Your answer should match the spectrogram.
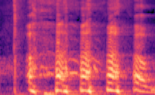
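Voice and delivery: big amused laugh; loud laugh. Real, not acted. Laughing after own joke.

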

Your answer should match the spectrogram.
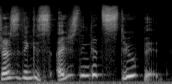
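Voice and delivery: high-pitched exasperated rant; squeaky exasperation. Real, not acted. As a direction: pitch jumps way up in disbelief. Ranting about the new rule.

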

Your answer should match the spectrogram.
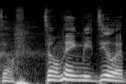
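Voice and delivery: hammed-up threat; mock threat.

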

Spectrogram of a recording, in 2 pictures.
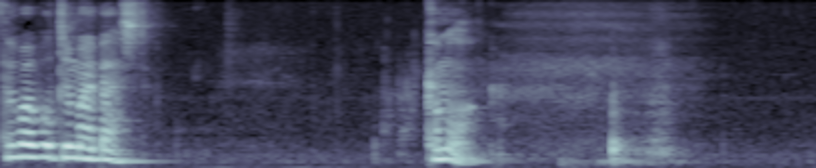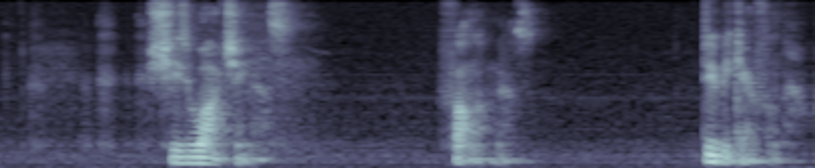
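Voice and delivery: lightly voiced guardian, hushed and grave; cautious magus. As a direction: trail down to near-whispered warnings as you lead them on. Game master voices the magus guiding players.

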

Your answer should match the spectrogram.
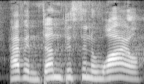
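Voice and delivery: excited. Retold or imitated. Healed client testing his knees, loud fast joyful exclaim. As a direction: rush it out in joyful disbelief.

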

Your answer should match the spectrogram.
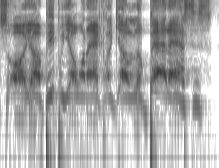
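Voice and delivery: high, loud scornful shouting; ex-prisoner screaming at students acting tough; angry retold yell. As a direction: tear into the room of kids. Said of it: "He's like".

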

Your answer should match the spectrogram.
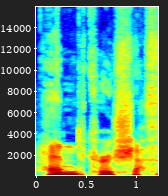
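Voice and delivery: "Handkerchief" drawn out, slowly, long E on chief. Shown as a demonstration. Host slowly tests his own way of saying it. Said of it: "emphasis on the E sound".

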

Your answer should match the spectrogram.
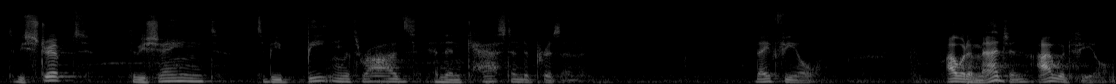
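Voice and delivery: very soft, low, halting delivery; hushed dismay. Acted. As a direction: drop almost to a whisper, as if abandoned. Voicing the prisoners' doubt and abandonment.

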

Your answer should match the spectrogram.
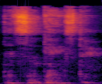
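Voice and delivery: breathless stunned whisper; awed whisper. Retold or imitated. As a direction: whisper it in disbelief. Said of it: "He's like".

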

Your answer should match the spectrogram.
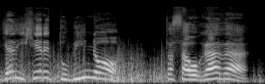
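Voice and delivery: high, slow mocking priest voice; Eli scolding. Priest Eli scolding the praying woman, high and slow. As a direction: drag it out like a scornful old priest. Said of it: "Elí la ve, le dice".

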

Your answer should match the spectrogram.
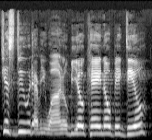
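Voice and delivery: a hint of an indulgent grandparent; permissive grandparent. Preacher voicing God as a permissive grandparent, breezily lenient. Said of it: "fun, permissive grandparent".

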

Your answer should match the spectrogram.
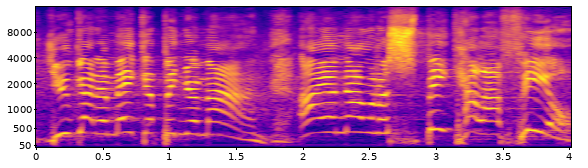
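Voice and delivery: building to a high, loud, sung-out cry; Spirit-filled preaching. Real, not acted. Preacher in the Holy Ghost, rising from loud speech to sung climax. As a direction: climb until the preaching turns to song. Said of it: "I'm in the Holy Ghost right now".

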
